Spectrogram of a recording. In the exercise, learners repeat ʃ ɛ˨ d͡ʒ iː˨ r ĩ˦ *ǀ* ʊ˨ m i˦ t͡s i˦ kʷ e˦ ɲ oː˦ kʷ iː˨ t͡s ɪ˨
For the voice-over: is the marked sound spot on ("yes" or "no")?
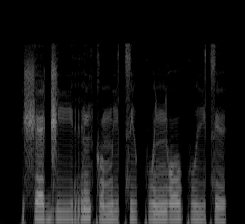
no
